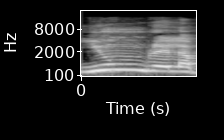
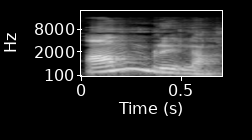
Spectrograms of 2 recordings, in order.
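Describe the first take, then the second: First: ইউমব্রেলা with a yoo sound at the start; wrong yoo sound. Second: আমব্রেলা with an open aa at the start; right aa sound. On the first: Teacher showing children the wrong way to say umbrella. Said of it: "আমরা কিন্তু ইউমব্রেলা বলি না". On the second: Teacher giving children the right way to say umbrella. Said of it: "কি বলি?". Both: Shown as a demonstration.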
